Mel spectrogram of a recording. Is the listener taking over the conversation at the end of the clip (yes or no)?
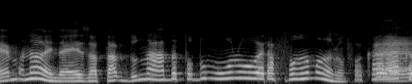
yes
